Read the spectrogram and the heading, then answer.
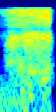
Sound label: rip; plague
